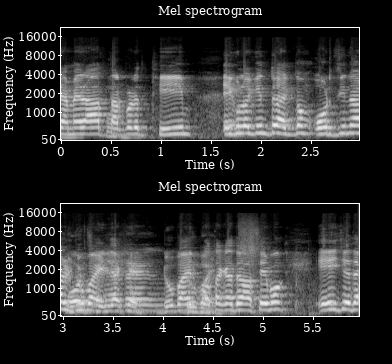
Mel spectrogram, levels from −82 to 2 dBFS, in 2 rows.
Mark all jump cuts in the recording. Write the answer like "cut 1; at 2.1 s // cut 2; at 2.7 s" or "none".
cut 1; at 1.6 s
